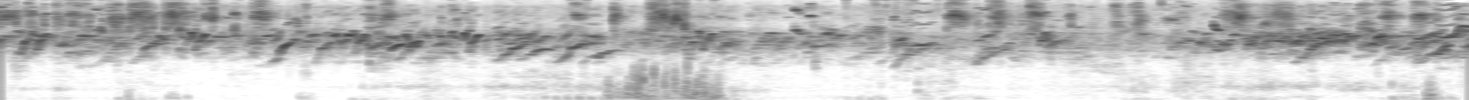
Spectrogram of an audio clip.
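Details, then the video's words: Singing pet budgies eating vegetables give a steady stream of chattering, squeaky warbles and fast chirps; a burst of crunching and knocking sounds about halfway through. "Happy Budgies Singing & Eating Veg"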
